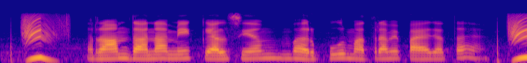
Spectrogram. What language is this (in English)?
Hindi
